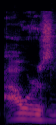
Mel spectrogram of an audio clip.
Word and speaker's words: hours: In this case, the word is f is comes after vibration hour. So continue the vibration to hours right later.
